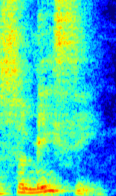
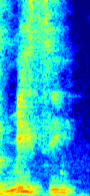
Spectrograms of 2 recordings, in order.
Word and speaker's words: Tzimisce: I am your host, the Water Dog, and today we're going to look at the Tzimisce. That's how I pronounce it anyway. I'm gonna make that T silent because Tzimisce, because pronunciation is not my forte.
